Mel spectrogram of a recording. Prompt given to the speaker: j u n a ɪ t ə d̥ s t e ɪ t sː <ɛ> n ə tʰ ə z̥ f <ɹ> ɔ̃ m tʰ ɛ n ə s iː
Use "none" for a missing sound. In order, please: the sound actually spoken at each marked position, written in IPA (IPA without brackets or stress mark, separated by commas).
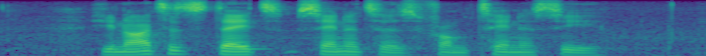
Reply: ɛ, ɹ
